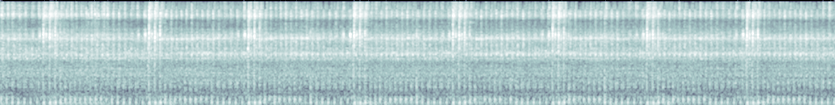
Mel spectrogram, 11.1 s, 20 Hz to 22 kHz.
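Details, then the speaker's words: Wisconsin AENL single-cylinder barn-find engine on its first run in 20+ years, after restoring spark and cleaning the fuel system and carb. Rapid firing hunts up and down about every 1.5 s, never steady. Surging; owner says there is not enough fuel on the high-speed circuit. "yeah not enough on the high speed"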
